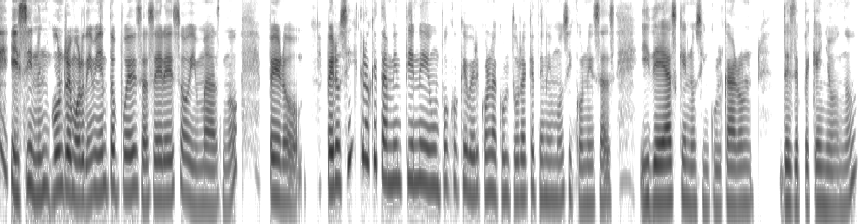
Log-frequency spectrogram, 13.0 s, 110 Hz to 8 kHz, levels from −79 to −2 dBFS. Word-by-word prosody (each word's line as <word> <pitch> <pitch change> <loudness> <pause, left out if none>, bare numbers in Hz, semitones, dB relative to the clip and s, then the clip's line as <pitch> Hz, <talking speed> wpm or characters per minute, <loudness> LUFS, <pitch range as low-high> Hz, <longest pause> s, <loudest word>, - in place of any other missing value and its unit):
Y 205 -5 +7
sin 235 -2 +8
ningún 220 +2 -1
remordimiento 205 +3 +3
puedes 215 -1 +1
hacer 185 +1 +3
eso 195 +1 +1
y 165 -2 -1
más, 160 -1 -3
¿no? 170 - -9 0.4
Pero 190 -3 +3 0.4
pero 225 +3 +6
sí 370 - +4
creo 390 -3 +1
que 370 -1 -2
también, 255 -3 -1
tiene 250 -1 -1
un 230 -2 -6
poco 245 0 -10
que 230 +1 -4
ver 205 +1 -5
con 205 +1 -5
la 205 - -2
cultura 195 0 -7
que 215 - -6
tenemos 185 +2 -7
y, - - -12
con 165 -1 -10
esas 90 - -3 0.4
ideas 175 +1 +3
que 180 -1 -5
nos 165 0 0
inculcaron 160 +1 -4 0.4
desde 165 -1 -2
pequeños, 160 -1 -6
¿no? 165 - -11
190 Hz, 165 wpm, -26 LUFS, 170-225 Hz, 0.4 s, sin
